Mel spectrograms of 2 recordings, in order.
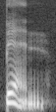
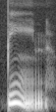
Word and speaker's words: been: Oh yes, in British English, it's usually been, by B-I-N, and in American English, it's often been, by B-E-N-N.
